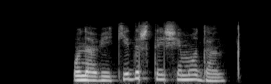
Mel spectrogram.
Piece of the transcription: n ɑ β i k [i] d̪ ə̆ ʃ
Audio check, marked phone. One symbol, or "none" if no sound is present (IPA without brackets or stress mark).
i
